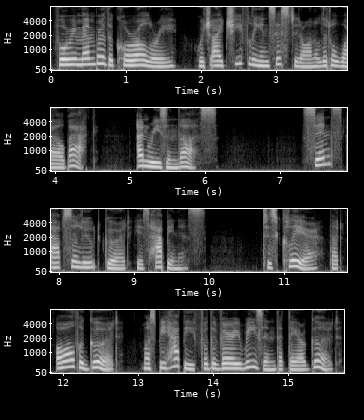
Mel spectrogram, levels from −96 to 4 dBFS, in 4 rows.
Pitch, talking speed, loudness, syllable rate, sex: 230 Hz, 145 wpm, -19 LUFS, 4.7 syllables/s, female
